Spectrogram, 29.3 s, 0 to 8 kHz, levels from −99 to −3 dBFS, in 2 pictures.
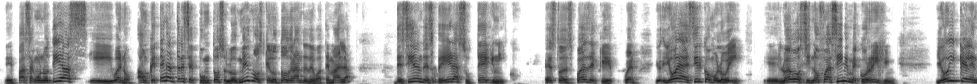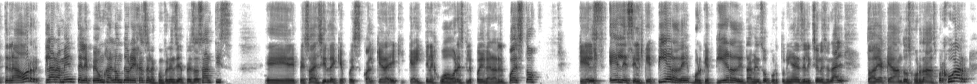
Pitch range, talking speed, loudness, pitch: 145-215 Hz, 205 wpm, -18 LUFS, 165 Hz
